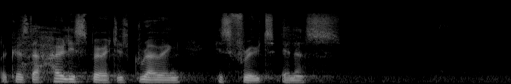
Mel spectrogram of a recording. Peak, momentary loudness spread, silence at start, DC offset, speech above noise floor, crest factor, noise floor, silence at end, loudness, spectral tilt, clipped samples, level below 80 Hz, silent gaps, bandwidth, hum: -16 dBFS; 9 LU; 0 s; under 0.1%; 34 dB; 20 dB; -68 dBFS; 1.7 s; -34 LUFS; -4 dB/octave; under 0.1%; -76 dBFS; none; 11.5 kHz; none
